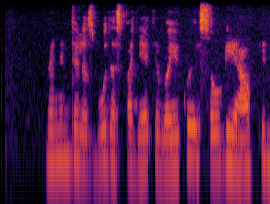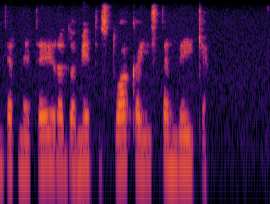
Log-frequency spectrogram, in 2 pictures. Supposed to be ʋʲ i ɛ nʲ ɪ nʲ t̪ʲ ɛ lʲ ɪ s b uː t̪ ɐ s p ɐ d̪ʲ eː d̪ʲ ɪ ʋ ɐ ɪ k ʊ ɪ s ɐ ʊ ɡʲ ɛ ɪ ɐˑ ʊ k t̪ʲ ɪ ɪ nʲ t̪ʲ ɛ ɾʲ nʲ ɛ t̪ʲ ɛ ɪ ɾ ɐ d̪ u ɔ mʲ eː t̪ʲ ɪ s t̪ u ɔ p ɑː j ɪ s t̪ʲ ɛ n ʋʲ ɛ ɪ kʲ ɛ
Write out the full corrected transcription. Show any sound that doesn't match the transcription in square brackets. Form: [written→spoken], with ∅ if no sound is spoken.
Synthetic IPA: ʋʲ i ɛ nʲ ɪ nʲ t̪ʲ ɛ lʲ ɪ s b uː [t̪→d̪] ɐ s p ɐ d̪ʲ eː [d̪ʲ→t̪ʲ] ɪ ʋ ɐ ɪ k ʊ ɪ s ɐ ʊ ɡʲ ɛ ɪ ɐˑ ʊ k t̪ʲ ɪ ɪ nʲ t̪ʲ ɛ ɾʲ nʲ ɛ t̪ʲ ɛ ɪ ɾ ɐ d̪ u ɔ mʲ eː t̪ʲ ɪ s t̪ u ɔ [p→k] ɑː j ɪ s t̪ʲ ɛ n ʋʲ ɛ ɪ kʲ ɛ

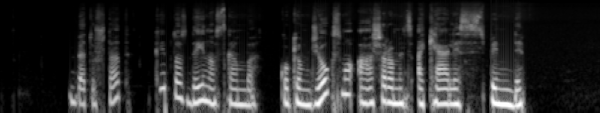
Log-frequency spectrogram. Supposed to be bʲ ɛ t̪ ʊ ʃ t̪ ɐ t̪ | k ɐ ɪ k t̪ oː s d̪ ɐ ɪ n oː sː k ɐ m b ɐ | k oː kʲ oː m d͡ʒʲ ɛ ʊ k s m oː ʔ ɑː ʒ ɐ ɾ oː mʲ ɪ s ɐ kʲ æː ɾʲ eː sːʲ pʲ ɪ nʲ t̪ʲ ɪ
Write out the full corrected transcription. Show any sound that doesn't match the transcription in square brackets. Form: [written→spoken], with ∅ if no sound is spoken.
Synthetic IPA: bʲ ɛ t̪ ʊ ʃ t̪ ɐ t̪ | k ɐ ɪ [k→p] t̪ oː s d̪ ɐ ɪ n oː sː k ɐ m b ɐ | k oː kʲ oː m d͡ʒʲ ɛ ʊ k s m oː ʔ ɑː [ʒ→ʃ] ɐ ɾ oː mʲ ɪ s ɐ kʲ æː [ɾʲ→lʲ] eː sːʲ pʲ ɪ nʲ [t̪ʲ→d̪ʲ] ɪ

